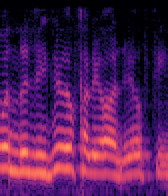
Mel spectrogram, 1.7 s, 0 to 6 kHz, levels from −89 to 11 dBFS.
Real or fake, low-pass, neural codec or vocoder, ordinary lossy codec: fake; 5.4 kHz; codec, 24 kHz, 3 kbps, HILCodec; none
